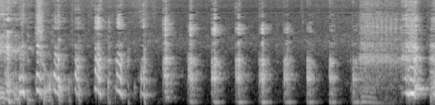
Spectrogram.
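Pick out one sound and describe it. A younger man laughs softly over an online call.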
